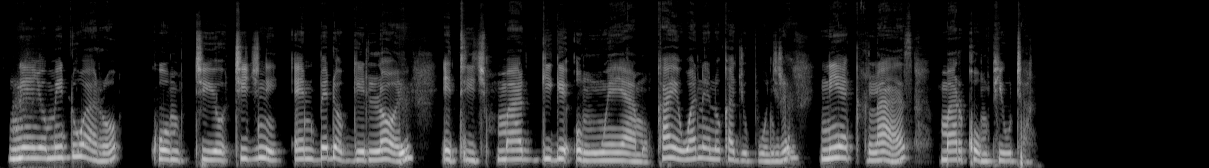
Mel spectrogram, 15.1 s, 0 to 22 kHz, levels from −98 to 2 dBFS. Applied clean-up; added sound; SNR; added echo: neural mask model Resemble Enhance denoiser.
